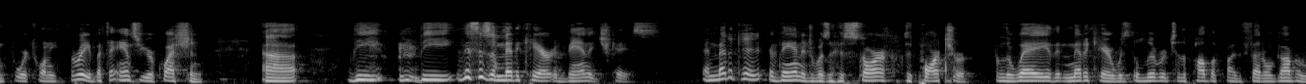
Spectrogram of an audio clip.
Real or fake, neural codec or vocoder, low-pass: fake; codec, 16 kHz, 4 kbps, X-Codec, HuBERT features, trained on balanced general audio; 7.2 kHz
